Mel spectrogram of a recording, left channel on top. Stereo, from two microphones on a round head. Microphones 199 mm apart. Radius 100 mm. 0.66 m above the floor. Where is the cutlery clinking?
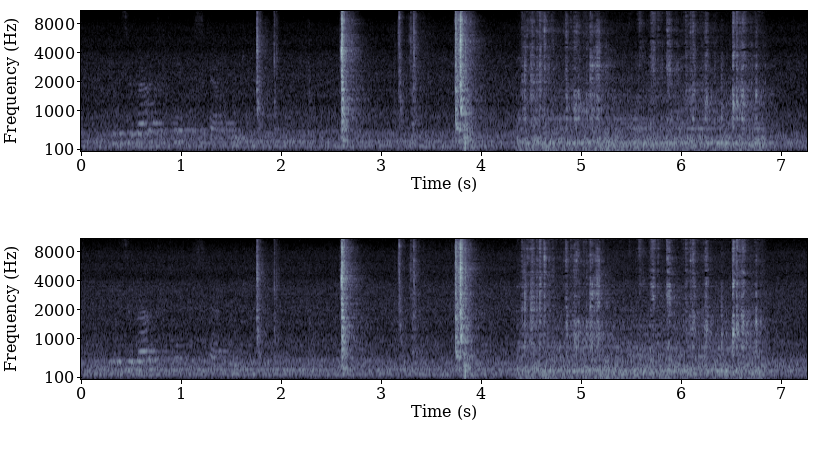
15° right (ahead or behind), 1.8 m.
